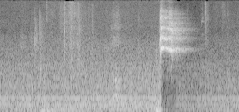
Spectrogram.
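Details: A single sharp, harsh squawk from a green-cheeked conure kept in an aviary with communal breeding birds, preceded by faint distant calls and a low hum.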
